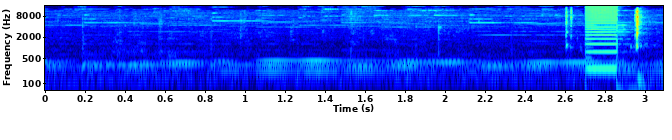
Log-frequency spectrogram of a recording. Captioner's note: whispering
